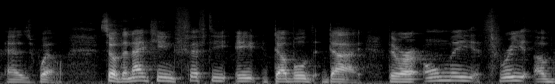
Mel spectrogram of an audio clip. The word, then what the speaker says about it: doubled die: very thankful for that I was saying the word double died the actual way to pronounce it and the way it's written as you'll see is doubled die so doubled die that's the what it should be pronounced as but not really a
